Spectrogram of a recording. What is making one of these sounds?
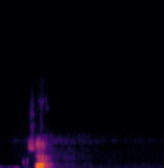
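A man speaks briefly into a computer microphone.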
